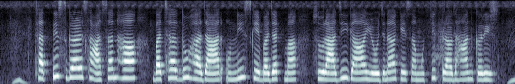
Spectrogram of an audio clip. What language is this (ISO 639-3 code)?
hne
